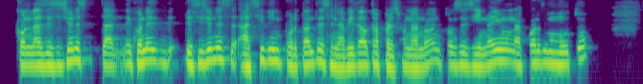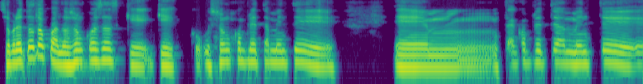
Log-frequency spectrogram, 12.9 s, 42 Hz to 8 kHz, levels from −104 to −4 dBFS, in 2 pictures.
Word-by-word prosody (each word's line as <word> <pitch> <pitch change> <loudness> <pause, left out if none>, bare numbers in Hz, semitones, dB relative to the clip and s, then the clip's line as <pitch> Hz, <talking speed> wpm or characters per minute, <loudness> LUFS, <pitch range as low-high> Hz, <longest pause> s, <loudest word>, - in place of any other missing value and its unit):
con 145 -1 0
las 145 0 +2
decisiones 175 +7 0
tan 145 -2 -3
de 155 - -3
con 165 +3 +4
el 180 -2 -1
de - - -11
decisiones 175 +4 +1
así 135 +5 0
de 185 - +2
importantes 150 -1 0
en 135 - +2
la 125 - 0
vida 135 +2 +1
de 145 - +3
otra 150 0 -2
persona, 125 -1 -1
¿no? 145 +7 -2
Entonces, 150 -5 -4
si 135 -1 0
no 145 - -1
hay 180 - +3
un 175 -4 0
acuerdo 165 +3 -2
mutuo, 160 +8 -1 0.5
sobre 165 +2 +4
todo 220 +2 +4
cuando 155 -7 +5
son 175 +4 +4
cosas 185 0 +1
que 145 -5 -3
que, 135 -2 0
oh, 155 - -4
son 175 +4 -1
completamente, 170 -7 -1 0.5
eh, 130 -1 +4
em, 95 - -2
tan - - -8
completamente, 160 -3 -1
155 Hz, 185 wpm, -23 LUFS, 140-175 Hz, 0.5 s, cuando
